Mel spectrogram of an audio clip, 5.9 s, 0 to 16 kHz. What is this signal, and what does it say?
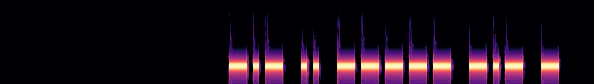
Morse code, heard as a keyed tone, about 21 wpm, 700 Hz. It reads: KI0KT
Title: USA Call Signs - 5 Characters - Repeated 3x - 20wpm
